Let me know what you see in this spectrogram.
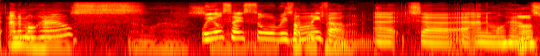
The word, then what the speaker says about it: RVIVR: That tune was called The Tide, and if you do want to hear more of them, then it's spelled R-V-I-V-R, Reviver.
